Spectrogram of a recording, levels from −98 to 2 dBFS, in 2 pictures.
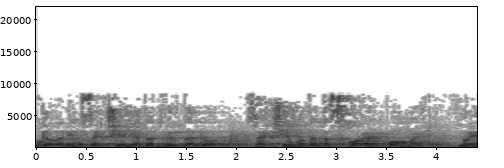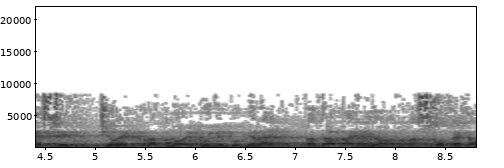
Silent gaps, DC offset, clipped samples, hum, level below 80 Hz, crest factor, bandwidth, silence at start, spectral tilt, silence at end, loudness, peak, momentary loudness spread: none; under 0.1%; under 0.1%; none; -48 dBFS; 14 dB; 8.8 kHz; 0 s; -5 dB/octave; 0 s; -18 LUFS; -4 dBFS; 4 LU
